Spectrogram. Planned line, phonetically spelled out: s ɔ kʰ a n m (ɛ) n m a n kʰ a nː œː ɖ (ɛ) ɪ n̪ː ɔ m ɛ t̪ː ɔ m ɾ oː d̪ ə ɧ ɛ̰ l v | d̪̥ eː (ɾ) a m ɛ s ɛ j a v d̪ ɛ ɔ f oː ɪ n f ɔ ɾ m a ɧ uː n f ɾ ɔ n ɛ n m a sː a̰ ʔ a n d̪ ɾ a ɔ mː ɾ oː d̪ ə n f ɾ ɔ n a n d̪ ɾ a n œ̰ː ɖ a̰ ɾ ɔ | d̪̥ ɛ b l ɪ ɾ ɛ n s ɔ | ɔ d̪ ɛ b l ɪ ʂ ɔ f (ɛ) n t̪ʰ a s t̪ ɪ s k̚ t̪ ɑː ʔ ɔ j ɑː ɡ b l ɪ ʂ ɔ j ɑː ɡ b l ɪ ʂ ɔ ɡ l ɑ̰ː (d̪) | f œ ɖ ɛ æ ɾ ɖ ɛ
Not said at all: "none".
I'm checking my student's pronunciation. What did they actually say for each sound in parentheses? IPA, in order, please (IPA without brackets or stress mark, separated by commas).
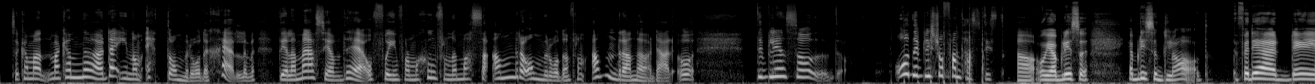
a, a, l, a, d̪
